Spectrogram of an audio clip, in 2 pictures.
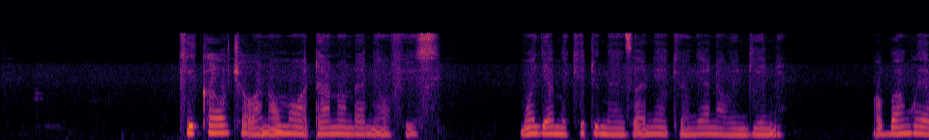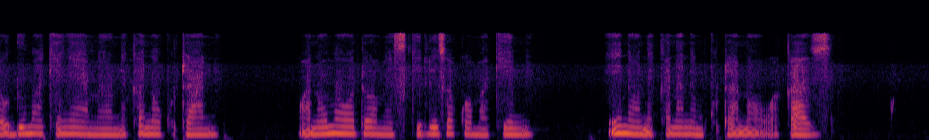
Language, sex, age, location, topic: Swahili, female, 36-49, Kisumu, government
